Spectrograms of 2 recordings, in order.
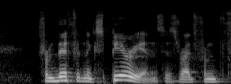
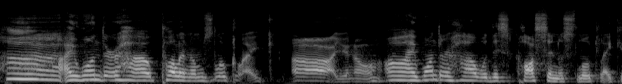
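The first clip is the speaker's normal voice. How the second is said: mock dreamy nerd; 4 semitones higher than usual. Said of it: "I'm like".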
